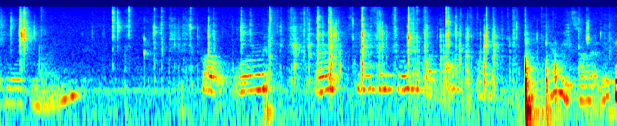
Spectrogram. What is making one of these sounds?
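Paper crinkles and rustles in hands.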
